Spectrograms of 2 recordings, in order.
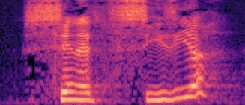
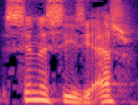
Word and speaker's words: synesthesia: I know, and I thought I got really happy, but I think I just pronounced it wrong, and it's synesthesia, Synese- synesthesia, E S Y N E S T.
